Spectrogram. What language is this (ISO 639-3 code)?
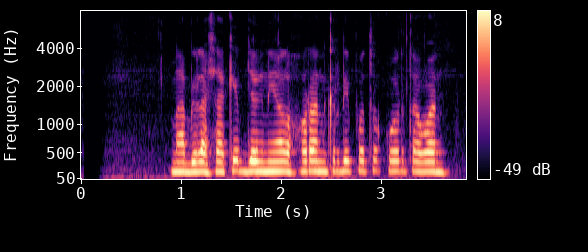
sun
